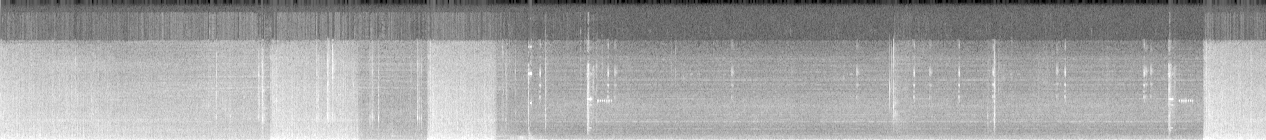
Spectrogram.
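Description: Missile explosions in the Space Engineers video game hit as heavy, booming blasts with sustained rumble. Several loud bursts break through, followed by a long stretch of lower rumbling and a final blast at the end.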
